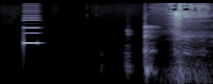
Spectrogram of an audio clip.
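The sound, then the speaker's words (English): A single short, loud electronic beep with a bright, buzzy tone, followed after a pause by a few faint knocks and then a burst of rustling, clattering noise. “You missed the beep there, by the way.”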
